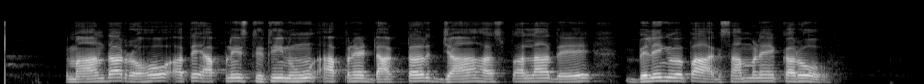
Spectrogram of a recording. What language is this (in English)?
Punjabi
